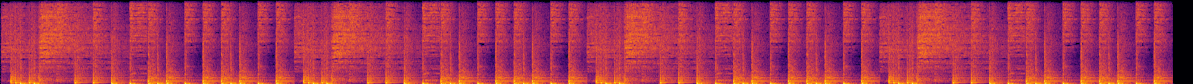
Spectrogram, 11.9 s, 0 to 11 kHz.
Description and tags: Drum loop 1
Tempo is 82. Used these in a personal project. Made with CausticOSX.
beat, drum, drum-loop, dubstep, garbage, groovy, improvised, loop, percs, percussion-loop, quantized, rhythm, rubbish, sticks, tamax, trance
